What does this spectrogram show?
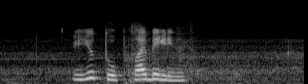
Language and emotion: Russian, neutral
